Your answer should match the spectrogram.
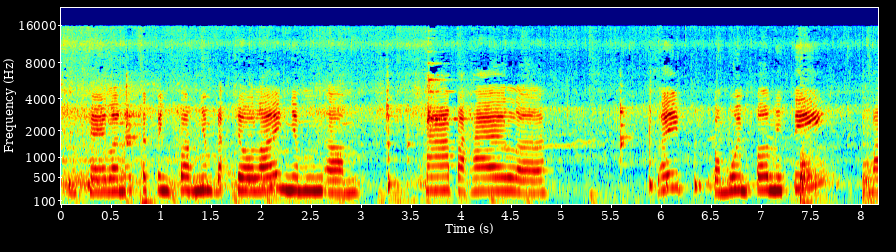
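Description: Tomato sauce, garlic and lemongrass frying in a pot and stirred with a wooden spatula, with a steady sizzle. A pitched, voice-like sound comes and goes over it in short stretches.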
